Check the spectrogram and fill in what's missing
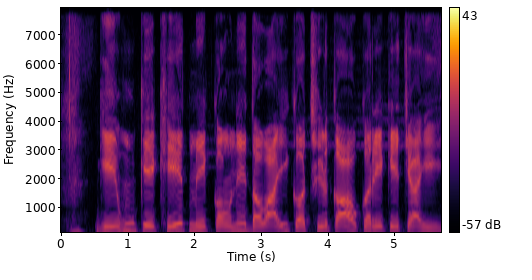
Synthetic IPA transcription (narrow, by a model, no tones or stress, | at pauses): ɡeːɦũkekʰeːt̪mẽkɔːned̪ɐʋaːikat͡ʃʰɪɽkaːwkəɾeket͡ʃaːɦieː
